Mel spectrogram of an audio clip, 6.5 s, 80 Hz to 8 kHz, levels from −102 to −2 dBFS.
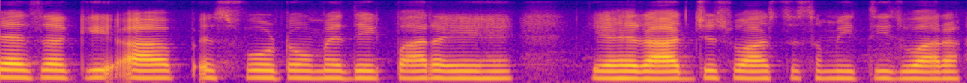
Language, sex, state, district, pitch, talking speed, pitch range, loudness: Hindi, female, Chhattisgarh, Korba, 205 Hz, 140 wpm, 205-215 Hz, -19 LUFS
